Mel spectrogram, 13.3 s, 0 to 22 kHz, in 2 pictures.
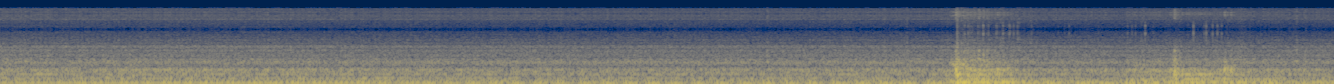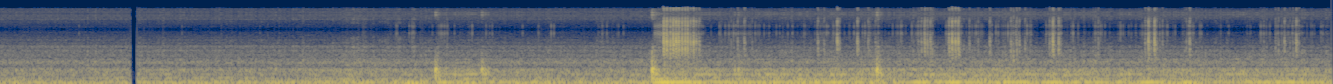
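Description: Mooney M20J's four-cylinder Lycoming IO-360 engine idling, heard from inside the cockpit while the plane rolls along the runway. A sharp jolt comes about five seconds in and a louder one about ten seconds in, followed by quick clattering rattles from the airframe.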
